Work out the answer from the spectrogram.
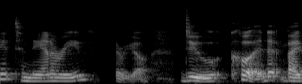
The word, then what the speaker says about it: Tananarive: Tananarive?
